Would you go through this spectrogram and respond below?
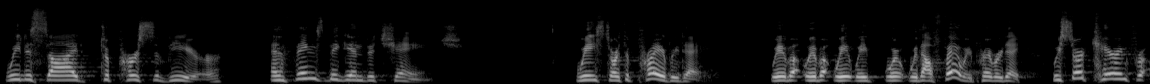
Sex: male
